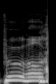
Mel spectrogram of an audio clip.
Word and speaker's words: Pujol: All right, so who was Juan Pujol Garcia? – Okay, Pujol. I know, like Albert Pujols. It's I'm quite certain it's pronounced Pujol. Anyway, he's from Spain.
